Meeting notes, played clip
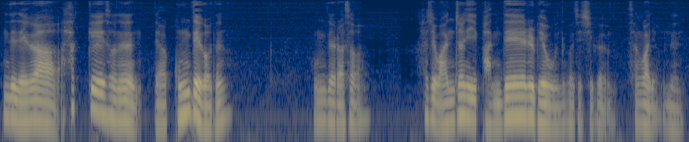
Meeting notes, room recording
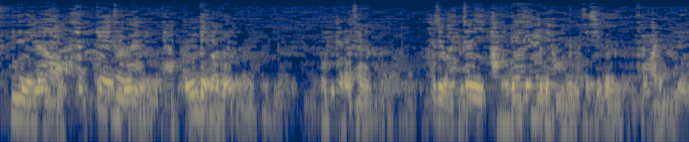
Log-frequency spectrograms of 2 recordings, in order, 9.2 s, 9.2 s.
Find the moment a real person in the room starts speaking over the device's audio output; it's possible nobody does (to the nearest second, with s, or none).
none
